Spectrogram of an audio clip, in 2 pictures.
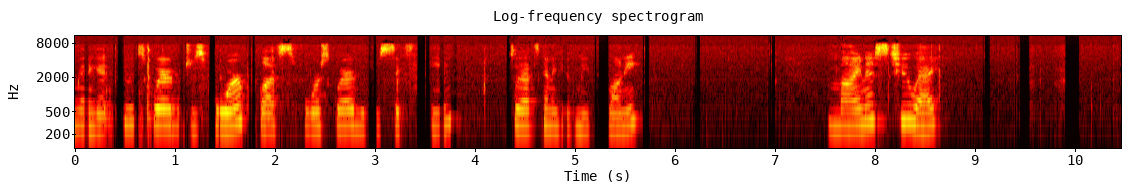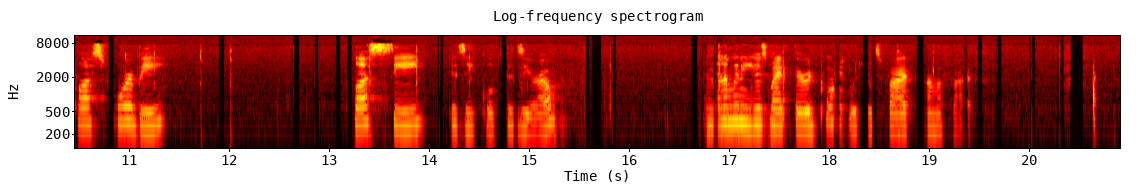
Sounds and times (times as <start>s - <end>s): Speech: 0.0s - 3.8s, 4.4s - 5.7s, 7.6s - 8.7s, 10.5s - 11.4s, 13.3s - 15.4s, 16.8s - 19.5s.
